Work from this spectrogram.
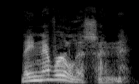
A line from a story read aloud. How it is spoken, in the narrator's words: Bernie mutters to himself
